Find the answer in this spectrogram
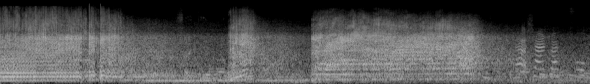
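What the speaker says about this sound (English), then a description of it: "That sounds like a Formula Drift." Classic race cars at the Goodwood Festival of Speed roar past, engines revving hard in loud surges with a drift-style tire squeal, alternating with brief lulls.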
